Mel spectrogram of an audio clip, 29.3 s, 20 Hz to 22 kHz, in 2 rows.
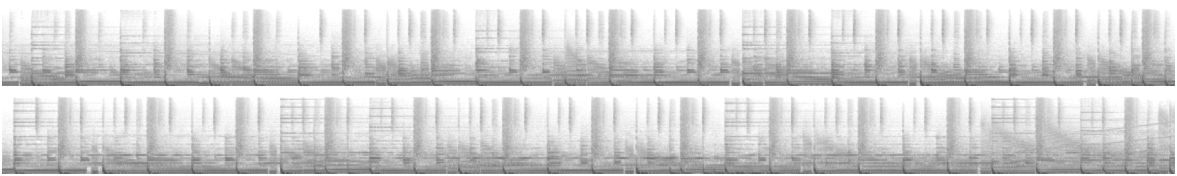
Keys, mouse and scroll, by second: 1.8 click, 3.5 click, 4.6 click, 5.1-6.4 drag, 7.9 click, 8.6 click, 9.9 click, 11.0-14.4 drag, 17.7-18.2 scroll up 2, 18.2-19.4 middle drag, 19.4 drag, 22.1-23.0 scroll down 14, 24.1 click, 27.2 click.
